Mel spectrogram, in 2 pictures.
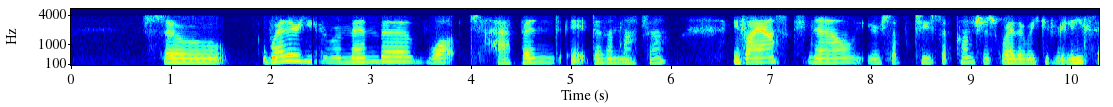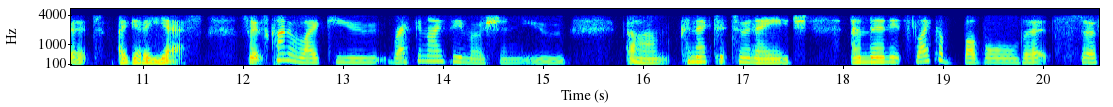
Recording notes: Takes your calls for healing live today!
